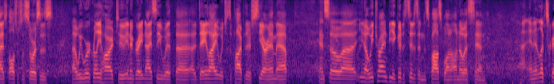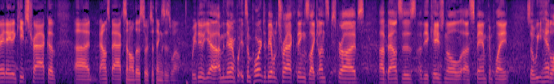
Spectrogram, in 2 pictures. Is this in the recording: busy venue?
yes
